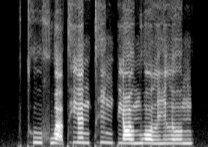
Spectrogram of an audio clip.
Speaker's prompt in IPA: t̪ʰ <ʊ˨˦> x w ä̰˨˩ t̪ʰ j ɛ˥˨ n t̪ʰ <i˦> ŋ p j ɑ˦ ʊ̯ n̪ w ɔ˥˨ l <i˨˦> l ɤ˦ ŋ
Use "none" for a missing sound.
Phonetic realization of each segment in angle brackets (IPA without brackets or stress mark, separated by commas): u˨˦, i˥˨, i˨˦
